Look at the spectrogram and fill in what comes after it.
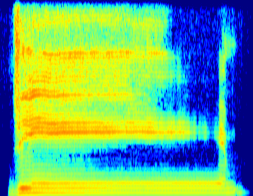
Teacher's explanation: শক্ত করে উচ্চারণ করতে হবে, জিহ্বার মধ্যকান উপরে তালুর সাথে লাগিয়ে।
